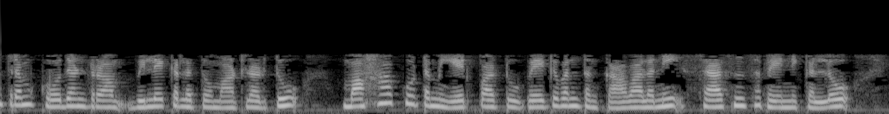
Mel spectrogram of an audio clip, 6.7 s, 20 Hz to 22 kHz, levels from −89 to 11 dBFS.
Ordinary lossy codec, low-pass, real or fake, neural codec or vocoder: none; 3.6 kHz; real; none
